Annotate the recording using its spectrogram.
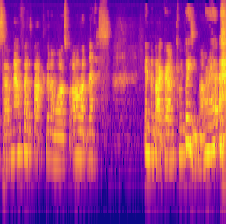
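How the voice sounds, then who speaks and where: Noticeable background noise accompanies a woman who talks very fast. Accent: British. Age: 20s. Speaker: beauty vlogger. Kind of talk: casual product haul. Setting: home office. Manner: hesitant, many fillers.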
